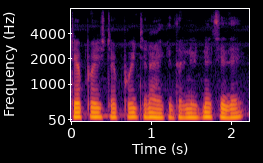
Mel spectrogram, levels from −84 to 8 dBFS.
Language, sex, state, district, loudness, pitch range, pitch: Kannada, male, Karnataka, Koppal, -18 LUFS, 110-120 Hz, 115 Hz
